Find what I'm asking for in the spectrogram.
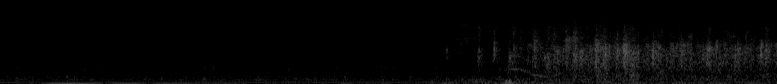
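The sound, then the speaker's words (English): Tepid applause from an audience at a political speech about reopening the government, beginning after several quiet seconds and swelling gradually into a thin, scattered patter of hands that never grows very loud. “That's the very definition of tepid applause. Clap, you fuckers!”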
